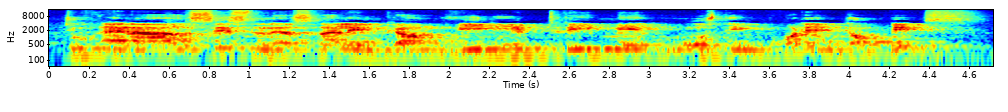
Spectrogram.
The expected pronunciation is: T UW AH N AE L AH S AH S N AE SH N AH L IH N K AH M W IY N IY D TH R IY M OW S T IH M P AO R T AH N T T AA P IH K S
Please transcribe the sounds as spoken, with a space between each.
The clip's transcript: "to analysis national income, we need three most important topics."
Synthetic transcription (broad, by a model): T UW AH N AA L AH S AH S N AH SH N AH L IH N K AH M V IY N IY D T R IY M OW S T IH M P AO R T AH N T T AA P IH K S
